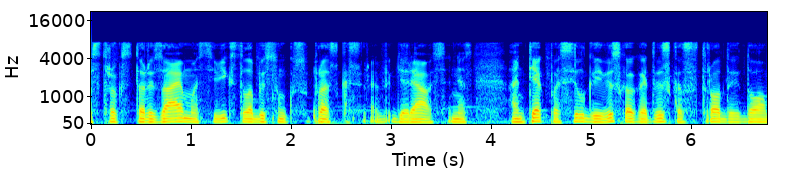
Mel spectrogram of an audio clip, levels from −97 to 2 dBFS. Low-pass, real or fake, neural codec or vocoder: 7.2 kHz; real; none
